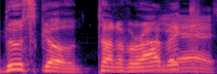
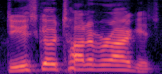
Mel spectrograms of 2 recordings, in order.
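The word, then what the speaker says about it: Duško Todorović: Dusko Todorovic. – Yes. Dusko Todorovic.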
